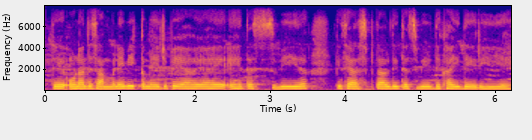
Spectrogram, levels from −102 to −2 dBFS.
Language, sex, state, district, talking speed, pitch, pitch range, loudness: Punjabi, female, Punjab, Fazilka, 185 wpm, 185 Hz, 175-190 Hz, -14 LUFS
